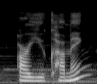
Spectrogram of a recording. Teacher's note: Rising at the end, inviting a direct yes or no in response. · The second melody, rising intonation, where the pitch climbs steadily and stays high, or keeps climbing right through to the very end of the sentence.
